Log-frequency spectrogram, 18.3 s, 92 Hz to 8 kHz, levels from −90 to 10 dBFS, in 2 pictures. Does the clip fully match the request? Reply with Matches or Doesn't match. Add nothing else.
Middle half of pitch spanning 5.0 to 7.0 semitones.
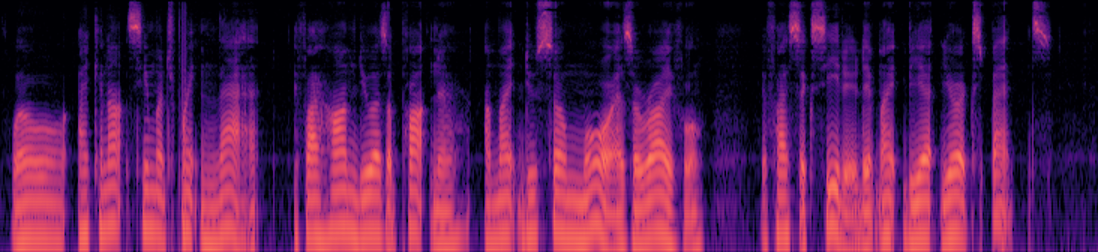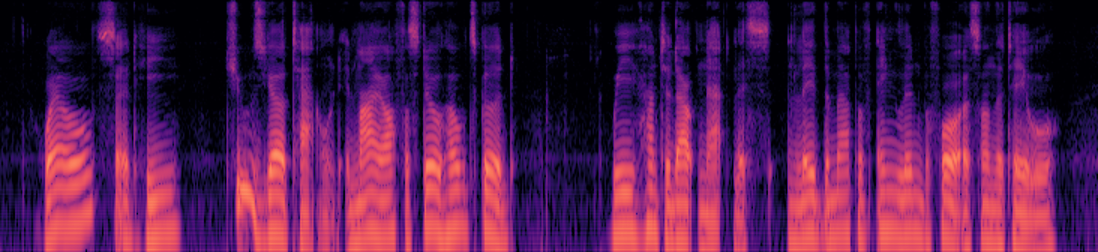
Doesn't match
